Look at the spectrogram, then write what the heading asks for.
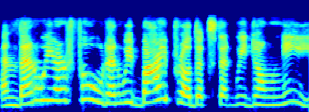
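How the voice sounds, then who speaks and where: A woman in a Portuguese accent, with lively intonation. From Brazil. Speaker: microbiologist, visiting professor. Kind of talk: lecture.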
